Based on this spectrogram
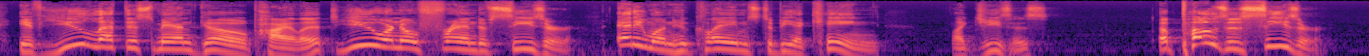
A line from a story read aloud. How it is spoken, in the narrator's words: The Jewish leaders kept shouting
